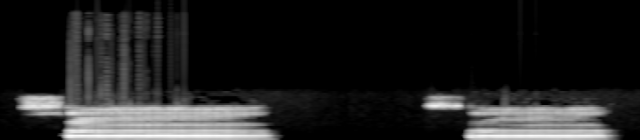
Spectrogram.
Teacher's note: জিহ্বার আগা সামনের উপরের দুই দাঁতের আগার সঙ্গে লাগিয়ে উচ্চারিত হয় সা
